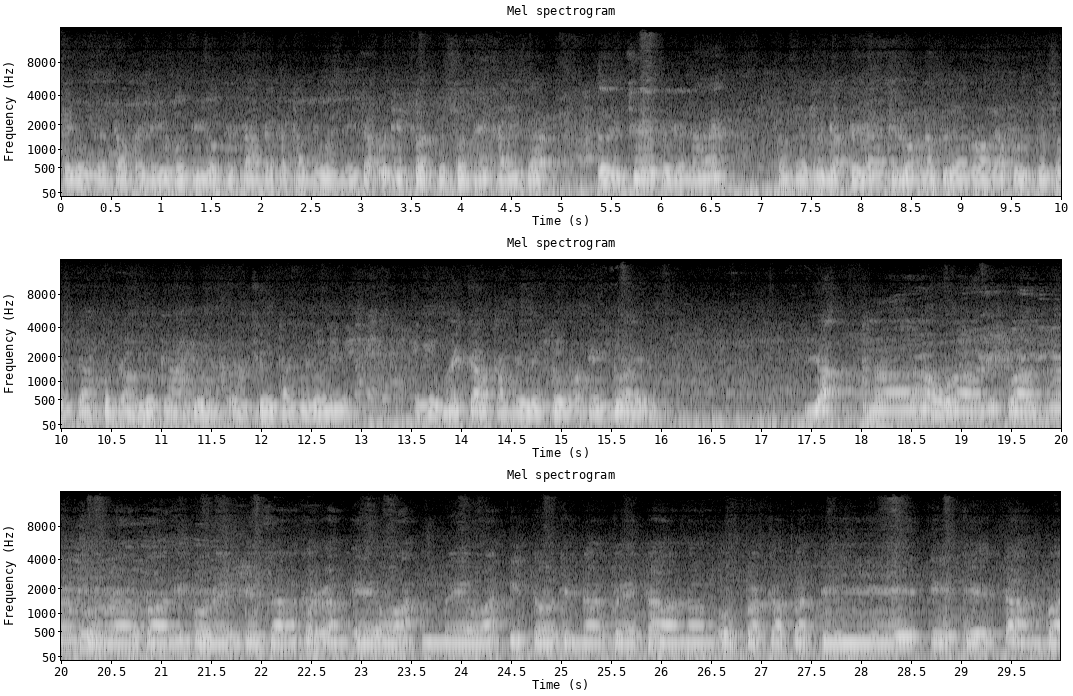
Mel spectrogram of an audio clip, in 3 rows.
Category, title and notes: Soundscapes > Urban
Monk's Voice at Wat Arun, Bangkok, Thailand (Feb 23, 2019)
Field recording of a monk speaking softly at Wat Arun temple in Bangkok. Includes temple reverb and surrounding ambient noise.
Bangkok, Thailand, echo, human, spiritual, ambient, temple, Wat, voice, Arun, monk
